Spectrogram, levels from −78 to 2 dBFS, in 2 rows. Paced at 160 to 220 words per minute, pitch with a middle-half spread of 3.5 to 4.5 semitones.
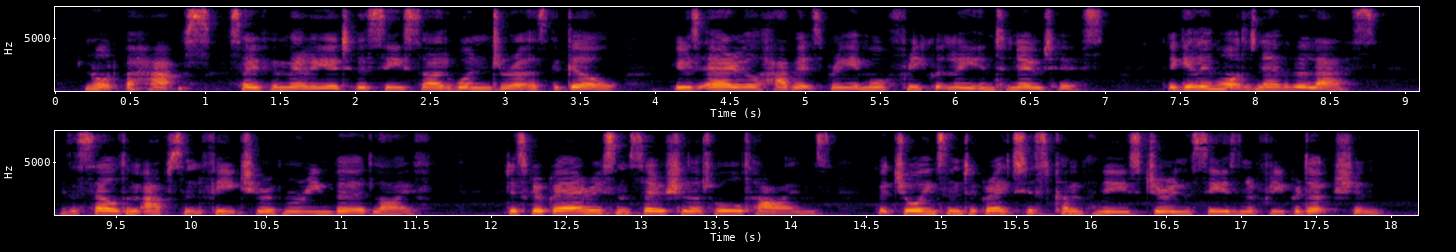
No: average, 170 wpm; average, 2.9 semitones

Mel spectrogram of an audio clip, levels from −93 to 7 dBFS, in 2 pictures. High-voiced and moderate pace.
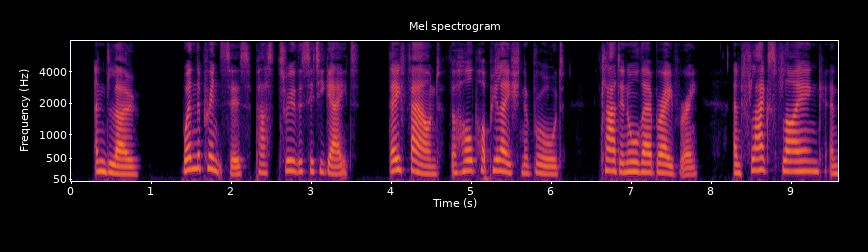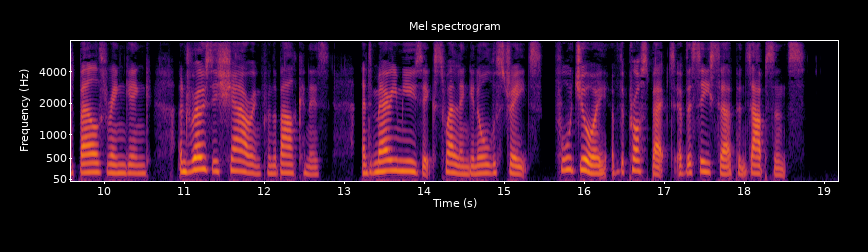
Yes: high, 195 Hz; average, 160 wpm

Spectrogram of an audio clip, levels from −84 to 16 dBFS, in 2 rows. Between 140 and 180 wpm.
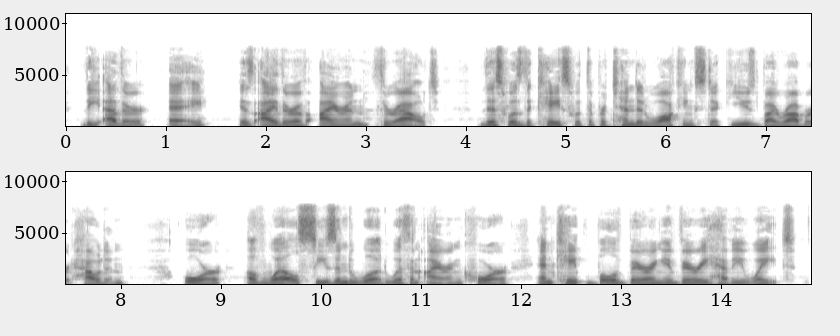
Yes: average, 160 wpm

